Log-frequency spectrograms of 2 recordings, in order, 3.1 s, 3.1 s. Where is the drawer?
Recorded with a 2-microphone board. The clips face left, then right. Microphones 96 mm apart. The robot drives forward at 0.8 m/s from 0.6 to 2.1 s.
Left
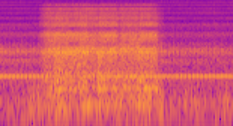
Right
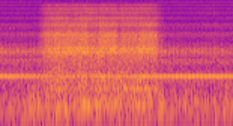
I don't hear a drawer.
